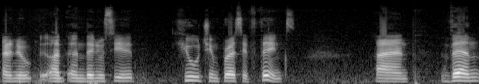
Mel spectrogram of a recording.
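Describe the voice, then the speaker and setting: A man speaks with a Bulgarian accent at a fairly slow pace, his pitch fairly high. His intonation stays flat and monotone. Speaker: computer scientist at physics lab. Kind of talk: conference talk. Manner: halting, many repetitions.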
